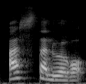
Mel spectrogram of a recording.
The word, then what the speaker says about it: hasta luego: you can just say hasta luego again remember that h not there you don't pronounce it hasta luro see you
